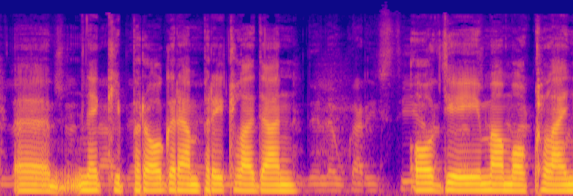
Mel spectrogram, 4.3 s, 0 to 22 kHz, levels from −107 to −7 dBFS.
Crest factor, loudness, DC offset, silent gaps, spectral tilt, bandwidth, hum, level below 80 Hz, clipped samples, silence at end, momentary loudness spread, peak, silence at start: 16 dB; -20 LUFS; under 0.1%; none; -7.5 dB/octave; 12.5 kHz; none; -52 dBFS; under 0.1%; 0 s; 20 LU; -4 dBFS; 0 s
